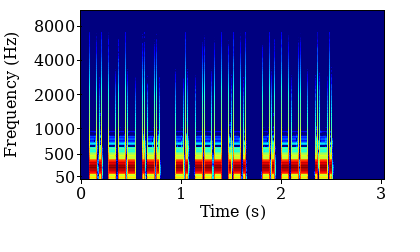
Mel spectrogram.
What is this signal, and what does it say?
Morse code, heard as a keyed tone, about 50 wpm, 250 Hz. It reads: NOR NOR NOR
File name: morse / morse-training-50WPM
